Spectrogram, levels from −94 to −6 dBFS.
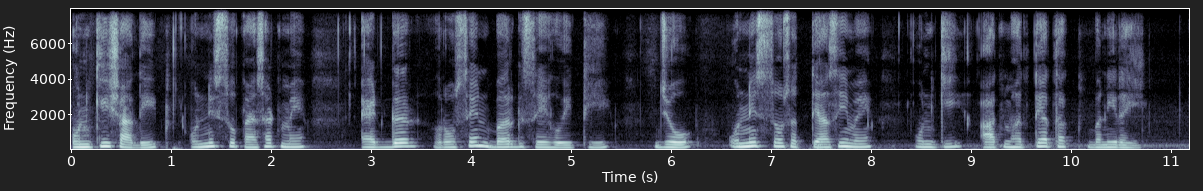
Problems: none marked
